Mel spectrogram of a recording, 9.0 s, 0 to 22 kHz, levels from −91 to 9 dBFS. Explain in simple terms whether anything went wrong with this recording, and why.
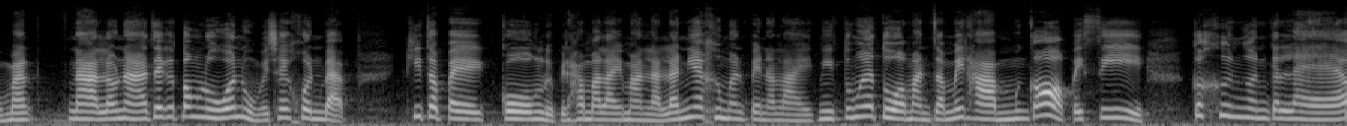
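Nothing went wrong with this speech recording that a listener can pick out. There is no break, jump or unexpected sound anywhere in it.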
